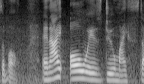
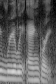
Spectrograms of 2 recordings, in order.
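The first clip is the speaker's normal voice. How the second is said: ordinary talk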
